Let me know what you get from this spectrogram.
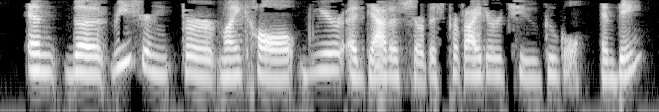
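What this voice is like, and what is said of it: Hoarse voice that cracks. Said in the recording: “I'm losing my voice. I'm sorry if it cracks on you.”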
